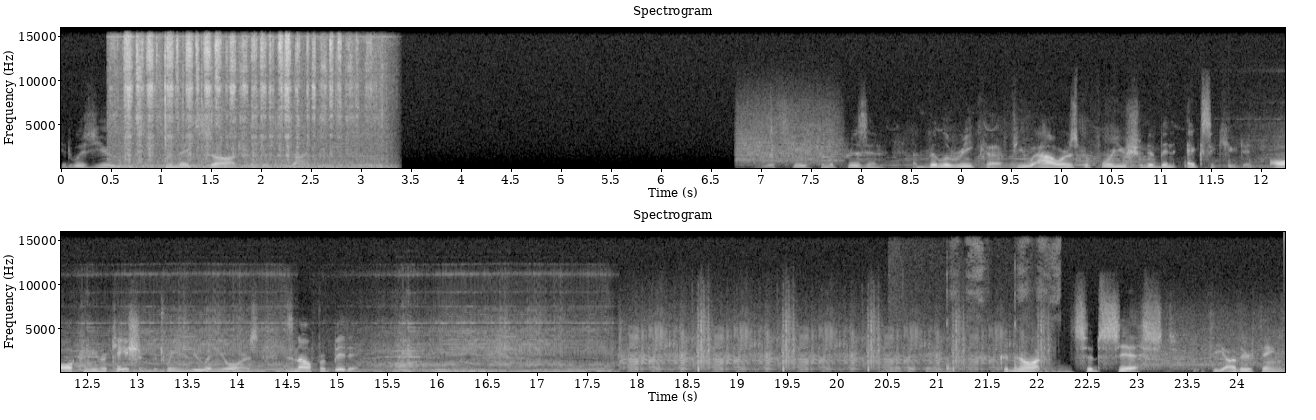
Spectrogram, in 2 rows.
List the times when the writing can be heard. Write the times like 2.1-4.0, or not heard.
0.5-3.4, 10.7-12.0, 20.5-22.2.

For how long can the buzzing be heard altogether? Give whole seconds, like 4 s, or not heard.
18 s.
